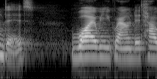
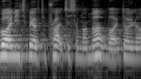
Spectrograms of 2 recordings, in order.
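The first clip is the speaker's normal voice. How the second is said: put-on teenage boy voice. Retelling a talk with a boy about practising his tricks, in a teenage boy voice. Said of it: "that's my teenage boy voice".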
